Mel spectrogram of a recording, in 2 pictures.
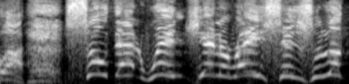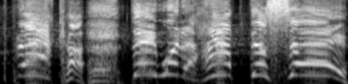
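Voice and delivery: loud, high preacher's cry building to a roar; preaching at full force. Acted.

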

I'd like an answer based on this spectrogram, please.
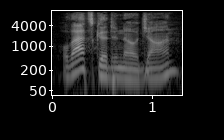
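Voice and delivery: low, soft aside after relief; relieved, dropped-voice reply; acted relief. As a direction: settle down, low and quiet. Questioners relieved at John's answer.

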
